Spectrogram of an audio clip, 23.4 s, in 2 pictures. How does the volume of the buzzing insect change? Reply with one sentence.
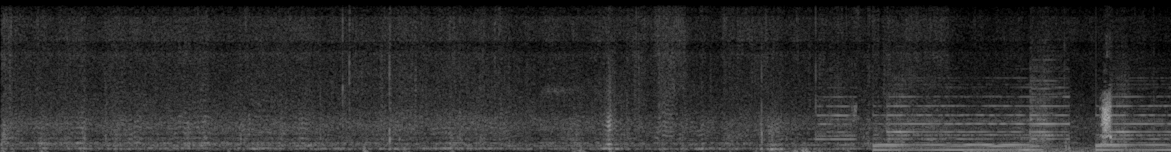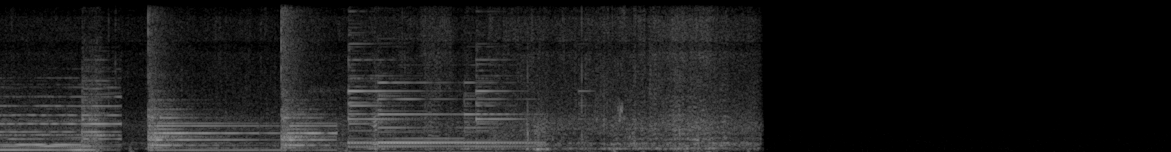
The loudness of the buzzing insect goes down, then up.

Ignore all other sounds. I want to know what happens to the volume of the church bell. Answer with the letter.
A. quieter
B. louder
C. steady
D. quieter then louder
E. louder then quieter
C.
